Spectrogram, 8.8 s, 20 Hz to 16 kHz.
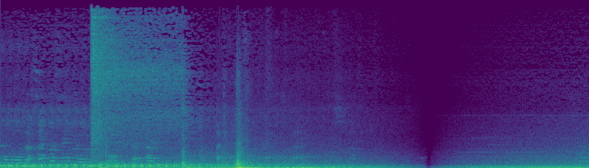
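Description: Meitetsu 6800 series electric train standing at the station: a burst of air hiss, then two clunks about a second apart. The sound then fades almost to nothing and returns as a steady low hum.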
